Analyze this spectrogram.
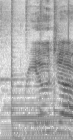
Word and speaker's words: Rioja: There was oak, Rioja, or Riyaka. I've heard people pronounce it both ways, and Dijon.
